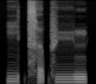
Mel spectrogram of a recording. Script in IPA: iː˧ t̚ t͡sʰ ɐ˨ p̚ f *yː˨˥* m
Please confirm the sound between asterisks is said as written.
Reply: no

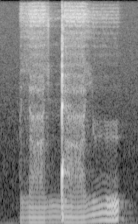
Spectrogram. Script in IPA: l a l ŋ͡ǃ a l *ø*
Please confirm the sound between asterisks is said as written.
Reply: yes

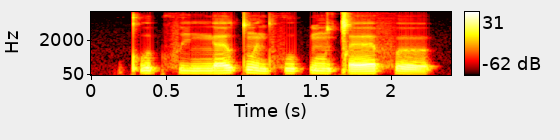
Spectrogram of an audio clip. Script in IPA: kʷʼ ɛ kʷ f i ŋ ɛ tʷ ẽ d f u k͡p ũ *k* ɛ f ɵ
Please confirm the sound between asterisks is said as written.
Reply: no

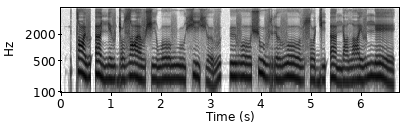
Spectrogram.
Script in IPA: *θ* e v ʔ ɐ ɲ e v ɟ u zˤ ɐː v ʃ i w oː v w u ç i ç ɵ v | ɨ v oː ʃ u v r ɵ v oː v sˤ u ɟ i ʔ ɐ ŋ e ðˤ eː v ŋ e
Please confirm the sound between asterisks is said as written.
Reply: no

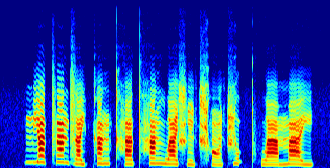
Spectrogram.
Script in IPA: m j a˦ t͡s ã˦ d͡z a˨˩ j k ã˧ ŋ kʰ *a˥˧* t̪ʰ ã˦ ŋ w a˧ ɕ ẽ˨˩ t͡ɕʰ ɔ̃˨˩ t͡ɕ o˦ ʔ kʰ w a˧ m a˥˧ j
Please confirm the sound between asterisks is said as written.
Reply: no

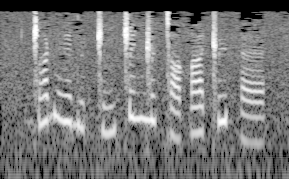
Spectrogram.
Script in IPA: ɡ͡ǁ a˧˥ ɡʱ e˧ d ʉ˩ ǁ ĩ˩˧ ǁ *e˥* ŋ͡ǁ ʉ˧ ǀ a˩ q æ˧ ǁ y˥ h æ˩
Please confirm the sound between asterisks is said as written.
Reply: yes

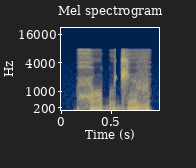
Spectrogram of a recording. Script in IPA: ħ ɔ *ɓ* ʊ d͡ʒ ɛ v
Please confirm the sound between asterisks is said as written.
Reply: yes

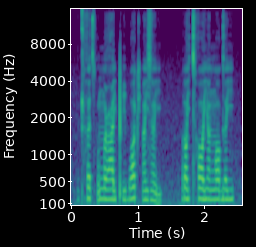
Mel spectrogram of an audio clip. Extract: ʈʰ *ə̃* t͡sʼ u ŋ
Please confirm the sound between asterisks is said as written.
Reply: no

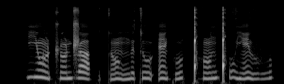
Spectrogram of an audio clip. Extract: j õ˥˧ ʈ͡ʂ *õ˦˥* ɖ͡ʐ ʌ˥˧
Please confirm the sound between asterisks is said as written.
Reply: yes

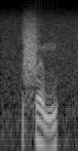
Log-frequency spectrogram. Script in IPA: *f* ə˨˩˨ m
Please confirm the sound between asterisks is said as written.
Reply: yes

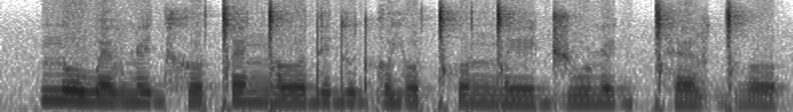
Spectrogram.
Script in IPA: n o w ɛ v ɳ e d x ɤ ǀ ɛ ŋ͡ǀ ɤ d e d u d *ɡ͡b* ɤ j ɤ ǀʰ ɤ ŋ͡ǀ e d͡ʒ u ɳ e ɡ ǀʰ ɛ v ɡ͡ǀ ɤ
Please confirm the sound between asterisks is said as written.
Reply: no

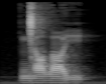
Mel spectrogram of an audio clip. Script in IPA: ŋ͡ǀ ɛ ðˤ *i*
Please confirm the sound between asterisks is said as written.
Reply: yes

